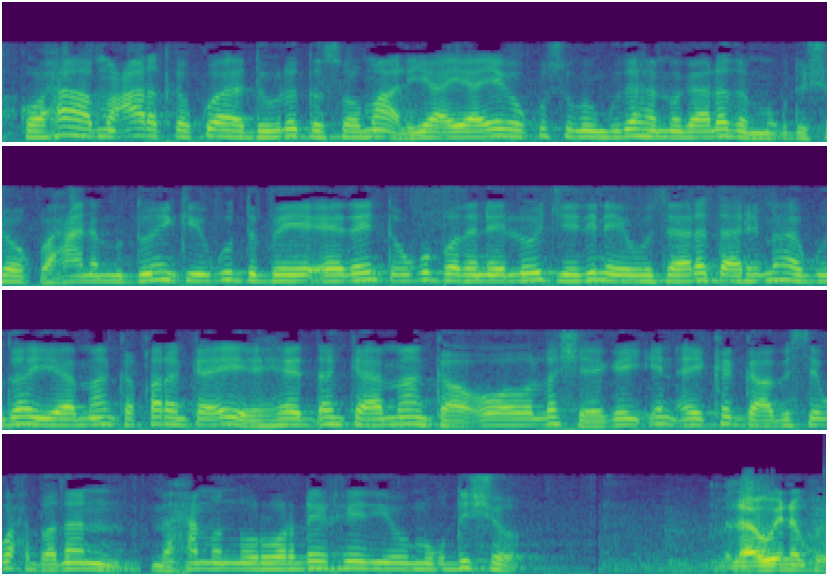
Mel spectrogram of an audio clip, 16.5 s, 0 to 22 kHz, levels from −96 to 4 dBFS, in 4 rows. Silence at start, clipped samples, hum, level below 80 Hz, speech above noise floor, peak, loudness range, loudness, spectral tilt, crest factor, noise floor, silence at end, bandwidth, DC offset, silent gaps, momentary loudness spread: 0 s; under 0.1%; none; -42 dBFS; 24 dB; 0 dBFS; 2 LU; -16 LUFS; -7 dB/octave; 16 dB; -39 dBFS; 0 s; 6.8 kHz; under 0.1%; none; 5 LU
